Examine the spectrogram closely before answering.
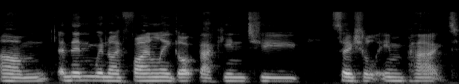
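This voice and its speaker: A woman's fairly low voice in an Australian accent, with ordinary pitch variation and a quiet background. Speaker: social impact consultant and business founder. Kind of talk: podcast interview. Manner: casual, with many fillers and restarts.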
